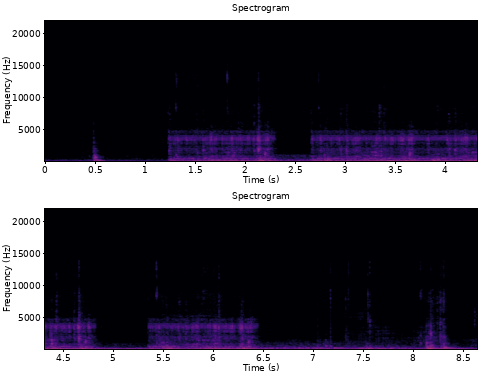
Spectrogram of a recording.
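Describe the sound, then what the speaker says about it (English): A hand-cranked sewing machine stitches a retro clutch bag while strap connectors are added, a close, quiet, steady mechanical whirring and clatter in two long runs with a short pause between them. "If you can't stitch one stitch at a time like this, then do hand crank it."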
